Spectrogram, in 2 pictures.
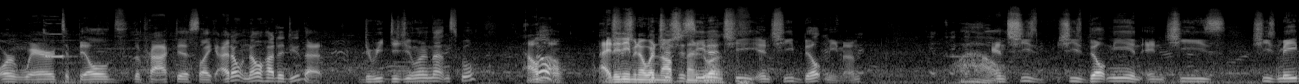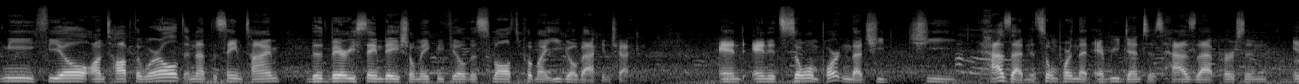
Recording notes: Back again to our guests at our 2023 ODA ASM Conference booth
